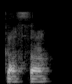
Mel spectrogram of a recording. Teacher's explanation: el ceceo verdad que es pronunciado como interdental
